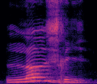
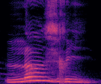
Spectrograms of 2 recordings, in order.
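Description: No difference in how they are said.

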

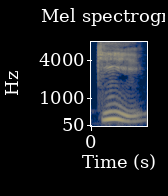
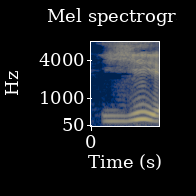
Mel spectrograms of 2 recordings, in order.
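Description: First: The word begins with a hard g sound. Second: The word begins with a y sound. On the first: The speaker calls it wrong. "we don't say gi" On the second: The speaker calls it right. "we say yi"

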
